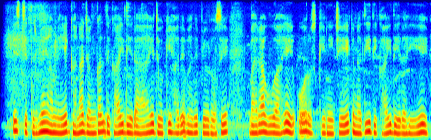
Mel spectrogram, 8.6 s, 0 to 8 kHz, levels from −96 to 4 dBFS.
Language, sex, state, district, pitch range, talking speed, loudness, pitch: Hindi, female, Madhya Pradesh, Bhopal, 155-180 Hz, 195 wpm, -14 LUFS, 165 Hz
